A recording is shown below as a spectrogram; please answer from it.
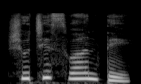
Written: ಶುಚಿಸ್ವಾಂತೆ

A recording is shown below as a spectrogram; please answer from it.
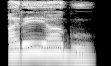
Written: ಆರ್ಯಕೆ

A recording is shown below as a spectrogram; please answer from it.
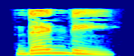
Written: ದಡ್ಡಿ

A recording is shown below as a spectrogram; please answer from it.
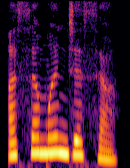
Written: ಅಸಮಂಜಸ

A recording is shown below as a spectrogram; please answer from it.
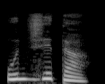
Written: ಉಜ್ಝಿತ

